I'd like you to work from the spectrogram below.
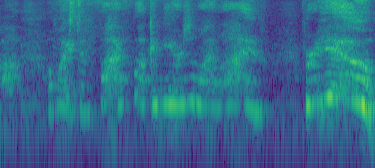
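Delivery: mock, very high, furious, enraged raging yell. Telling a listener how he raged after she came home, imitating his furious rage. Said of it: "Total rage fest".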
